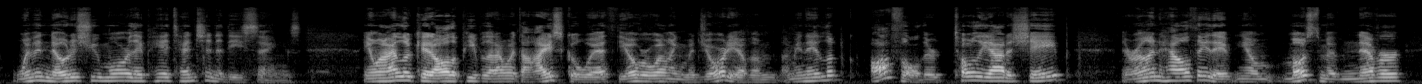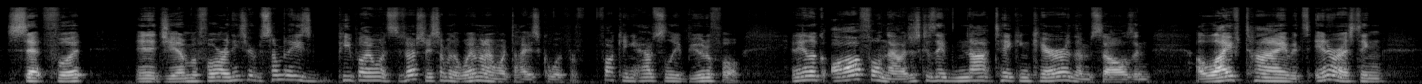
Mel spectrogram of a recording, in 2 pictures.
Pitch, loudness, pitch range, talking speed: 155 Hz, -24 LUFS, 135-175 Hz, 210 wpm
